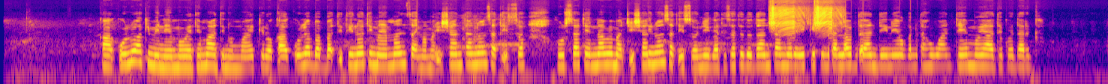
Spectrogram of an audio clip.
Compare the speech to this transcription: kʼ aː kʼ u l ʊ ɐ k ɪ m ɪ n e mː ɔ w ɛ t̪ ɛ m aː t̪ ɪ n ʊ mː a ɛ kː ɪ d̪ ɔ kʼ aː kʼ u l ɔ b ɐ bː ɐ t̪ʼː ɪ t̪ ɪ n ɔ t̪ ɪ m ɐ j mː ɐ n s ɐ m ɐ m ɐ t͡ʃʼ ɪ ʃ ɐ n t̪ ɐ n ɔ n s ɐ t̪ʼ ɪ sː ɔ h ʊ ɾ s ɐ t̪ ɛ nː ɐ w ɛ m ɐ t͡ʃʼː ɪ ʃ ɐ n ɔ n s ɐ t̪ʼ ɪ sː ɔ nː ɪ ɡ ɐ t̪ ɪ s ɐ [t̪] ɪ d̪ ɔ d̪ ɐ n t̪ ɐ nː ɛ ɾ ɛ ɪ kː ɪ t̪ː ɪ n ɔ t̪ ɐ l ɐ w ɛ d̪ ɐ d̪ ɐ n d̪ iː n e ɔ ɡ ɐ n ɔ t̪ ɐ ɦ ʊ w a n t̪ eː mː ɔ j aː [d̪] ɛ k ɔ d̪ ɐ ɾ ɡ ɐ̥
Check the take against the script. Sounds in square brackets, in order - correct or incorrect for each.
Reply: correct, incorrect: t̪

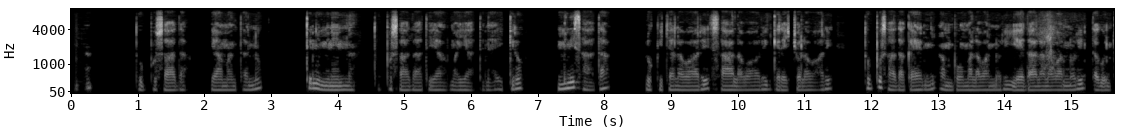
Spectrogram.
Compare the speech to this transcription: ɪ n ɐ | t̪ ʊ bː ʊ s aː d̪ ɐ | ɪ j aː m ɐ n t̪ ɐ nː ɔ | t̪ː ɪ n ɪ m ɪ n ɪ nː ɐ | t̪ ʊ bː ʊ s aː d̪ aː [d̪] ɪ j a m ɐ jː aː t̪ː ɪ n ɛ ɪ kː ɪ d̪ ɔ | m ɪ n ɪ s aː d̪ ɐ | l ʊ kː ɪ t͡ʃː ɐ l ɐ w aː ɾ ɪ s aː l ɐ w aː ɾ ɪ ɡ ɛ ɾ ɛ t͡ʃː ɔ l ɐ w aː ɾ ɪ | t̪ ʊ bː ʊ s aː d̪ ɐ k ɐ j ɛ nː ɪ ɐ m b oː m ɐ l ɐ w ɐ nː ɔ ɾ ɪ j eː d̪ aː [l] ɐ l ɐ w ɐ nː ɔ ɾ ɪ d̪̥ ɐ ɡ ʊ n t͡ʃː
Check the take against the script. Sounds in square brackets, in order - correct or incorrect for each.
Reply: incorrect: t̪, correct

